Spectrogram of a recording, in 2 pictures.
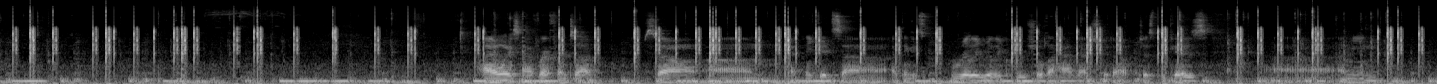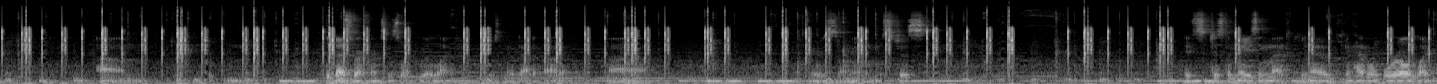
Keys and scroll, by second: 4.9 ctrl+z, 5.2 alt+a, 13.4 ctrl+z.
